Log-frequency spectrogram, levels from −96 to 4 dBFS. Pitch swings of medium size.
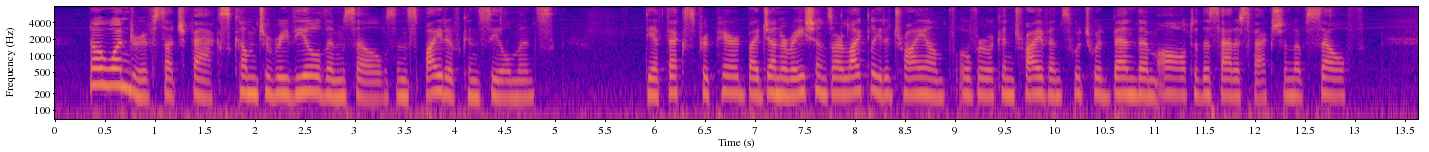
No: narrow, 1.7 semitones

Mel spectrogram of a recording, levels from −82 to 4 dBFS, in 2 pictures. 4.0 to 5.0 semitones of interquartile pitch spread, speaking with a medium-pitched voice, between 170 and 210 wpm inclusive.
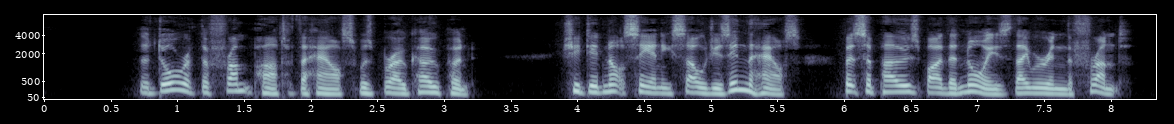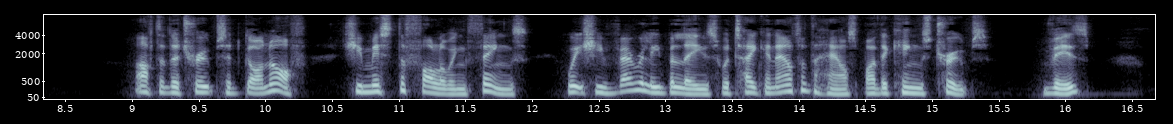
Yes: average, 4.3 semitones; medium, 150 Hz; fast, 205 wpm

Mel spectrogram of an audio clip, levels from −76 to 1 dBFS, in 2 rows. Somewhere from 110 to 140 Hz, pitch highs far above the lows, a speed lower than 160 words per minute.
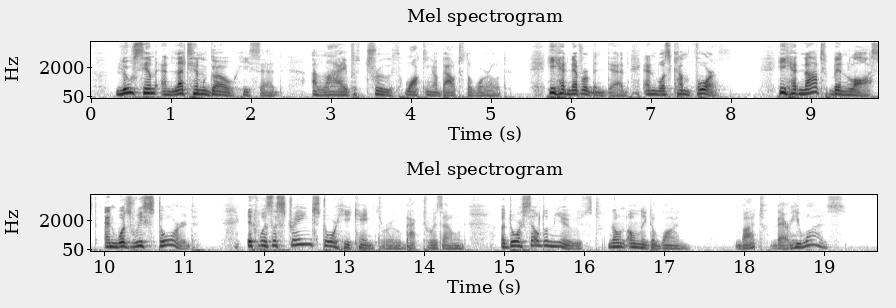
No: low, 135 Hz; wide, 8.7 semitones; average, 170 wpm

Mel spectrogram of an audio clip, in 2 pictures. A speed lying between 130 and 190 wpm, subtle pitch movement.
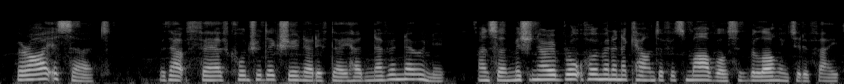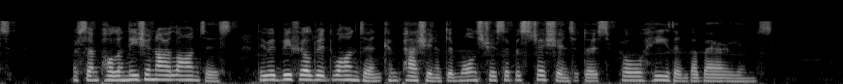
No: average, 180 wpm; average, 3.3 semitones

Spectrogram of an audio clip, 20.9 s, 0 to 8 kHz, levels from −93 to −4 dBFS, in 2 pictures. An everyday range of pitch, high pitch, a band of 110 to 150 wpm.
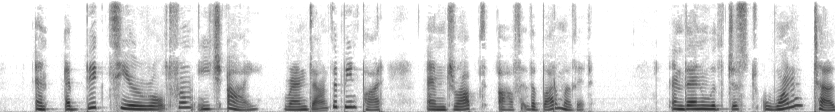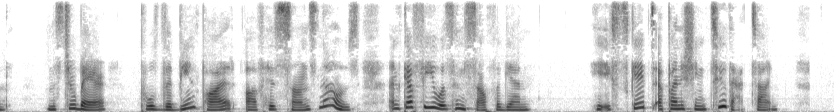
Yes: average, 4.6 semitones; high, 230 Hz; average, 140 wpm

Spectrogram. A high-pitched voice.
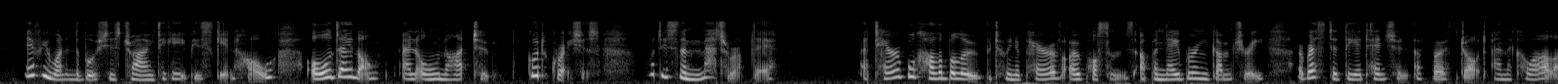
Yes: very high, 255 Hz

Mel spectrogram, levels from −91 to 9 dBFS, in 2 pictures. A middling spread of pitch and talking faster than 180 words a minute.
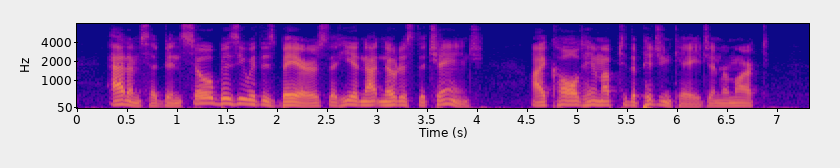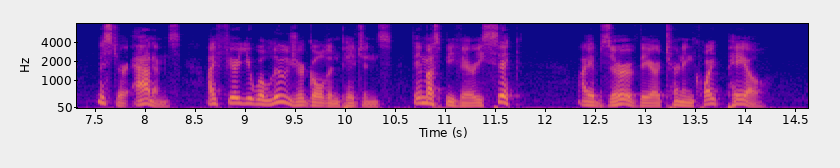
No: wide, 7.1 semitones; average, 195 wpm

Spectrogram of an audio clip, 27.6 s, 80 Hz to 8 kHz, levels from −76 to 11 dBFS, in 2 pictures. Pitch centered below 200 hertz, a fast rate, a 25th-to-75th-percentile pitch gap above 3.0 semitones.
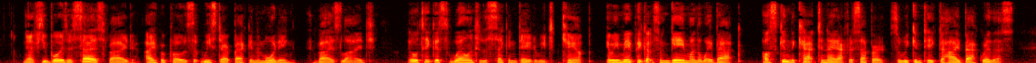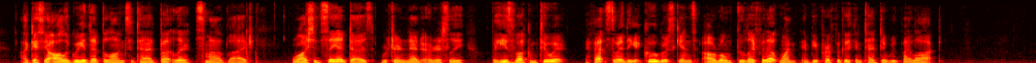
No: medium, 140 Hz; fast, 230 wpm; narrow, 2.6 semitones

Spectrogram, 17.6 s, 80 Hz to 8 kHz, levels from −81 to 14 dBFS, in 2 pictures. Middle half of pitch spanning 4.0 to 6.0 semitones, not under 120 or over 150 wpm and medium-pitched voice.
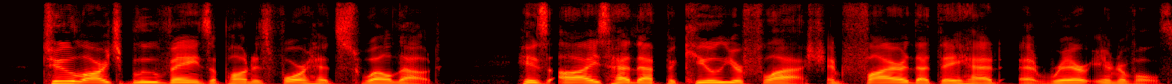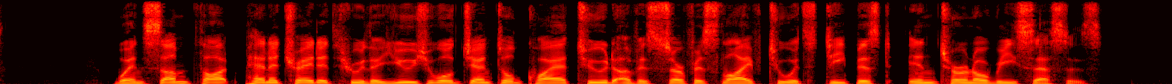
No: average, 4.6 semitones; average, 140 wpm; low, 120 Hz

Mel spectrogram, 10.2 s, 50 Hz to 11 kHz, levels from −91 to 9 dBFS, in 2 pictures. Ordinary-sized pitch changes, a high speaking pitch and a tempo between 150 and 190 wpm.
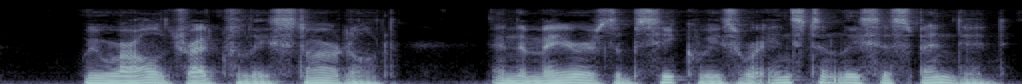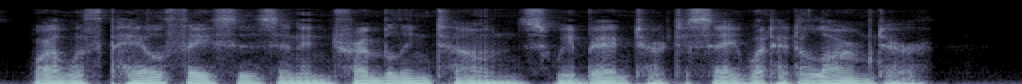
No: average, 3.5 semitones; very low, 85 Hz; average, 170 wpm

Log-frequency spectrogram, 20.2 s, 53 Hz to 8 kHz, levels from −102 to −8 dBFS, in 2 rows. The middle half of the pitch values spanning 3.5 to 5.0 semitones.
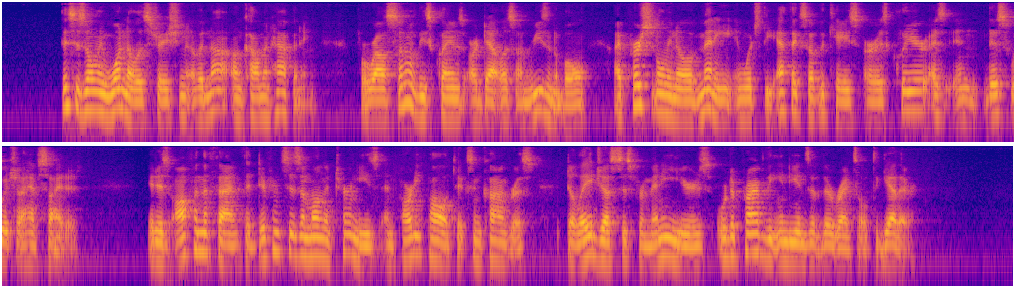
Yes: average, 4.4 semitones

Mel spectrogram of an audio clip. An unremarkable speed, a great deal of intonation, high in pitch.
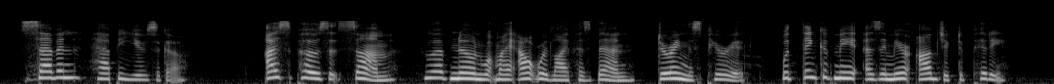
No: average, 170 wpm; average, 4.4 semitones; very high, 250 Hz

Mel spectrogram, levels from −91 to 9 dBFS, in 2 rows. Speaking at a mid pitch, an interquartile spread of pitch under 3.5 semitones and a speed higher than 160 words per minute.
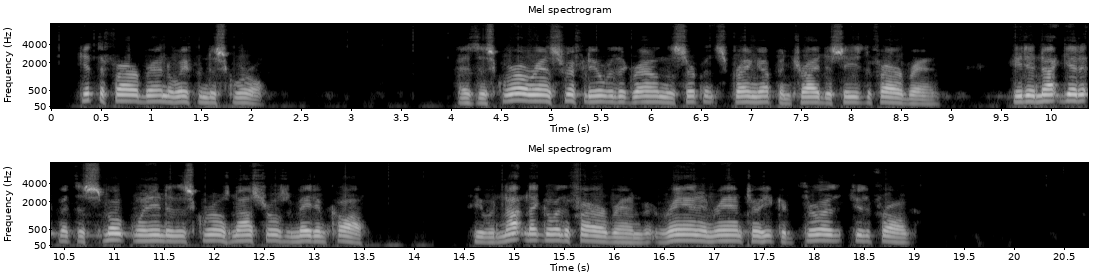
Yes: medium, 150 Hz; average, 2.7 semitones; average, 180 wpm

